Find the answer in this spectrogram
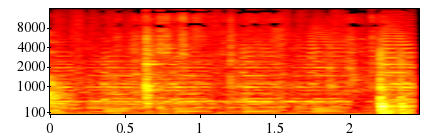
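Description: Thin nickel-plated metal serving tray being handled and set down on a table: light metal scrapes and a sharp click about a third of the way in, over faint background music.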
